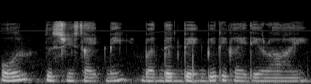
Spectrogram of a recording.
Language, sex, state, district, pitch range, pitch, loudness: Hindi, female, Arunachal Pradesh, Papum Pare, 160-185 Hz, 170 Hz, -25 LUFS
